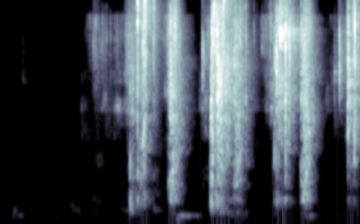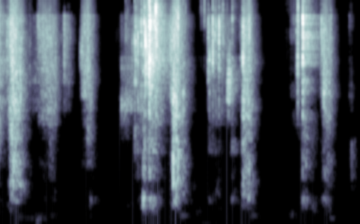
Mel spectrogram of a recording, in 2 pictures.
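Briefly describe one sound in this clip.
Hands squeeze and knead sticky slime with wet, squelching pops.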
